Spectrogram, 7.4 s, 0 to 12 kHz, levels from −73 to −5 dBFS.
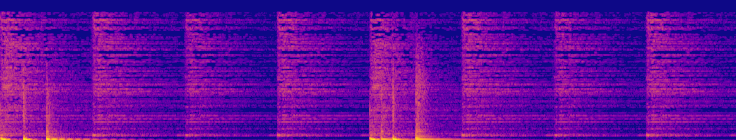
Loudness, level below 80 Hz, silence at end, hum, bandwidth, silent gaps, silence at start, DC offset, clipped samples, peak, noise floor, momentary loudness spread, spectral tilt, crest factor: -25 LUFS; -30 dBFS; 0 s; none; 11.5 kHz; none; 0 s; under 0.1%; under 0.1%; -4 dBFS; -45 dBFS; 21 LU; -4.5 dB/octave; 20 dB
